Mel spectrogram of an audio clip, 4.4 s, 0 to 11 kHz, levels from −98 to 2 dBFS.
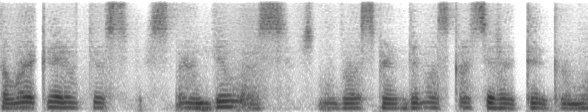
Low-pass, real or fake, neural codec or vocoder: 9.9 kHz; fake; codec, 44.1 kHz, 0.9 kbps, DAC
